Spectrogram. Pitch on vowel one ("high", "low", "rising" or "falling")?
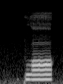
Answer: high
